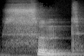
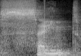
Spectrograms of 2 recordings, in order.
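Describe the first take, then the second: First: The vowel is reduced to a short weak sound. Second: The vowel is a full, long 'ay' sound. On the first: The speaker calls it right. "We say Saint Peter's School" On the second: The speaker calls it wrong. "It's not saint"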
